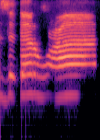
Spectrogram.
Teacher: رو heavy ہوگا اور زر کی ساؤنڈ نہیں دیں گے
